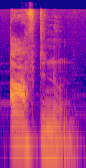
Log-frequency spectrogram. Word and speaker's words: afternoon: the next one afternoon now even here the letter R would be silent so when we pronounce it it sounds like afternoon once again afternoon we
